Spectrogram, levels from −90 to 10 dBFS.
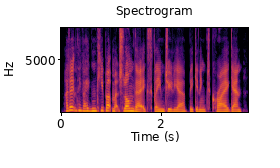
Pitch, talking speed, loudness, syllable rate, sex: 200 Hz, 240 wpm, -17 LUFS, 6.4 syllables/s, female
